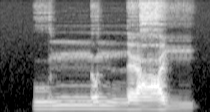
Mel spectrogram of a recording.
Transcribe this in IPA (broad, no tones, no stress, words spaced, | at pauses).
u nːonːæʕi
